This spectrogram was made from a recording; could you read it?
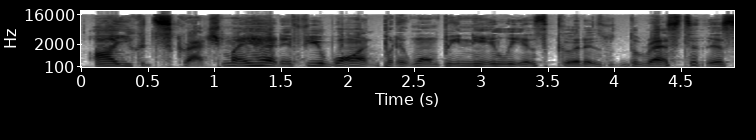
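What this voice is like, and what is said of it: Dog voiced as old Jewish woman. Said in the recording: “I like your dog's voice that you. It's like an old him. Jewish woman.”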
